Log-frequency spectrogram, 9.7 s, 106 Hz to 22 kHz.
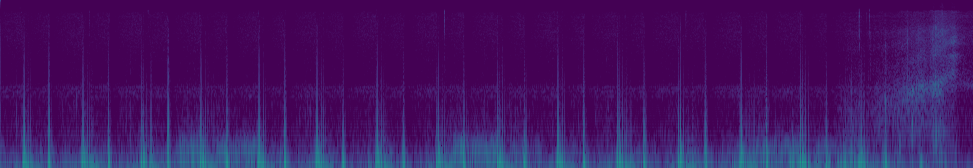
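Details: Rapid heartbeat (tachycardia) during drinking alcohol, recorded with a 3Dio binaural microphone at zero distance: strong, regular, deep beats at about 100 a minute over steady hum, rustling at the end.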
